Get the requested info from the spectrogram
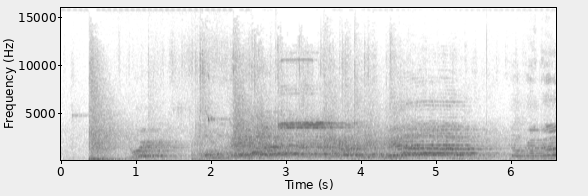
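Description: A volleyball struck hard, a sharp smack about half a second in that echoes around the gym, followed by a couple of lighter thuds. Then loud shouting and cheering from players and spectators as the point is won.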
